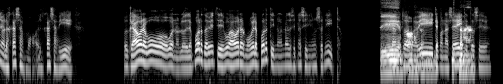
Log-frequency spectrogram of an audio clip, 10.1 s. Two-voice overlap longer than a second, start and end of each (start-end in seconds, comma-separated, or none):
7.8-9.6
